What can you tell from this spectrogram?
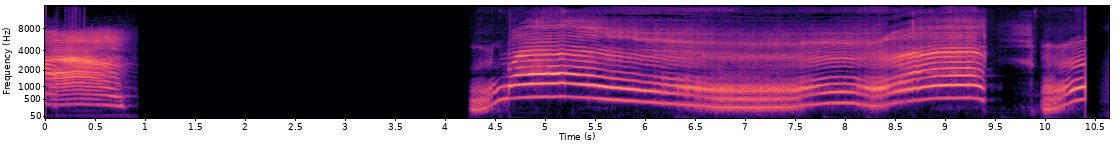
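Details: Domestic cat, its voice said to scare away rats, giving a short meow, then after a pause a long drawn-out wailing caterwaul of about five seconds that swoops down and up in pitch, ending with brief sharp meows.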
